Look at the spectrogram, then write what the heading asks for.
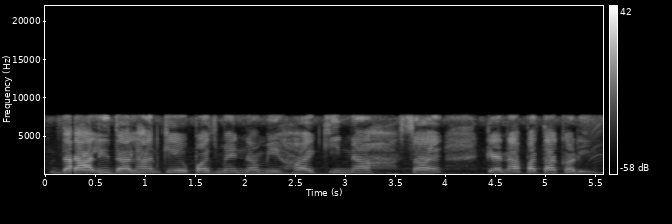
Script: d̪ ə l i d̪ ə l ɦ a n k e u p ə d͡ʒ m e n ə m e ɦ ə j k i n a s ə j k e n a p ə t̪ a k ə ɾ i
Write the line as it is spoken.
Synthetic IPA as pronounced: d̪ a l i d̪ ə l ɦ ə n k e u p ə d͡ʒ m e n ə m i ɦ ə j k i n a s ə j k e n a p ə t̪ a k ə ɾ i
